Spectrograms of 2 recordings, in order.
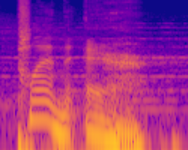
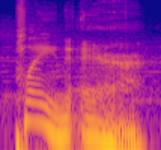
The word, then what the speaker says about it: plein air: which means open air or outdoors the French pronounce it plenn air others say plein air no matter how you say it there is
